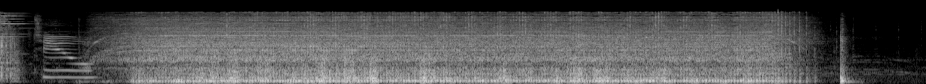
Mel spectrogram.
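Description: An electric hand mixer whirs loudly, beating batter in a bowl.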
